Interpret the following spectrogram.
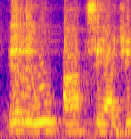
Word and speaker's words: Ruach: Y el versículo 29 dice: y exhaló Isaac el Espíritu, el Ruach. Así se escribe en el hebreo, R-U-A-C-H, y se pronuncia J, Ruach.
